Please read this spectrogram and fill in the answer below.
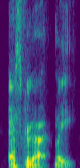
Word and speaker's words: escargot: Escargot. That's how you pronounce.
